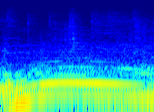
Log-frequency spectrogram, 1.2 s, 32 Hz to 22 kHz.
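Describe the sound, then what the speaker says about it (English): A Honda Civic Type R EK9 exhaust swells through a short, loud rev, a deep rasping engine tone rising and then holding steady close by, with no voices. "I can hear the exhaust and it's nice"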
